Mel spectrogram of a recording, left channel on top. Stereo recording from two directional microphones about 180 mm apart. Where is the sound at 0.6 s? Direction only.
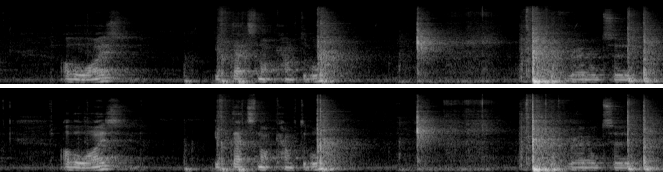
20° right (ahead or behind).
